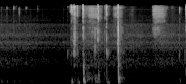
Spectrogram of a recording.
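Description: Computer keyboard keystrokes: a short run of sharp key clicks starting about a second in, the last one the loudest.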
